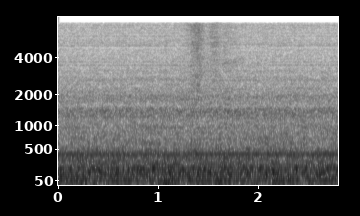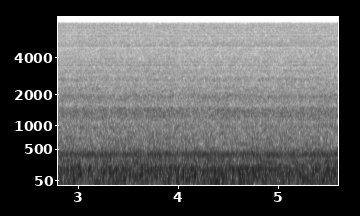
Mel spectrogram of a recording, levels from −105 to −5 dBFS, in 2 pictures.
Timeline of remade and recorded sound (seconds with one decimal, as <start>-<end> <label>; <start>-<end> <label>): 0.0-1.3 remade; 1.3-2.1 recorded; 2.1-5.6 remade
